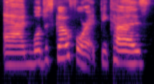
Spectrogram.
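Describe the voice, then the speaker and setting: Sixties woman co-host from the Main Line, thoughtful and quick to laugh, casual live talk. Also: medium pitch. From Philadelphia Main Line, USA. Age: 60s. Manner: reflective, laughs often, repeats words while thinking.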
